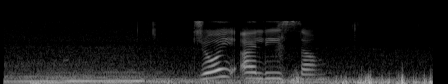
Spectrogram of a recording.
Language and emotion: Russian, neutral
